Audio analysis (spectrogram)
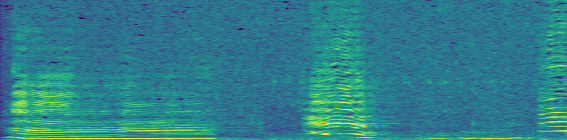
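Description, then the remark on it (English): Right whale calls recorded underwater in the Bay of Fundy, where Maine meets Canada: a long, loud low moan, then quieter rising and sweeping tonal whoops and upcalls over a hissing, murky background. “Fifty years later, Parks made another recording of right whales at the Bay of Fundy, where Maine meets Canada.”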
